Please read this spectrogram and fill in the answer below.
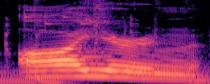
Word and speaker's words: iron: Sadece d harfi ekledim Demir ve ütüleme anlamına gelen bu kelime ise İron diye okunuyor ın değil o zaman en başa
